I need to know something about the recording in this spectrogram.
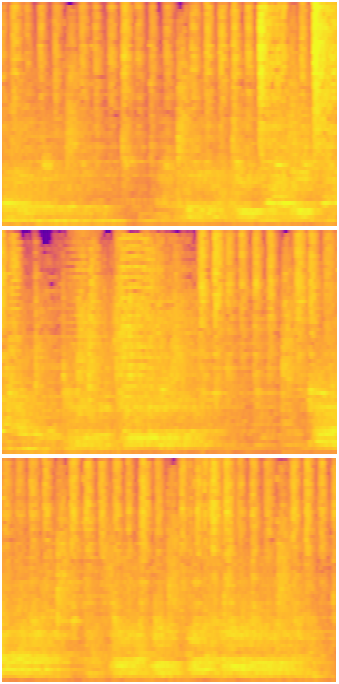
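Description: Large pops chorus singing in harmony, holding long chords, with a brief dip in loudness about six seconds in.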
